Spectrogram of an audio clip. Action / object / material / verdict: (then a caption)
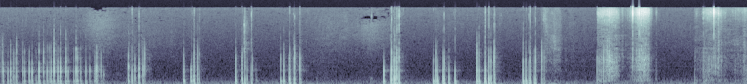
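scrape / large flat cork coaster / cork / none. A large, solid, round flat cork board is scratched with long acrylic nails. The result is bursts of dry, rasping scratches separated by short pauses. Some later strokes sound brighter and hissier.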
